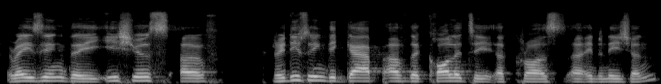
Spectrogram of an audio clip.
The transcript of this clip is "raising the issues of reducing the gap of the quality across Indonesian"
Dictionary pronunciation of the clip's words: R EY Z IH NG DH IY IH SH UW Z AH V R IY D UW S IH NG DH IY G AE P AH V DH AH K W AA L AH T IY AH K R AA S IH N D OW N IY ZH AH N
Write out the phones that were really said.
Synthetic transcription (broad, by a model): R EY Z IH NG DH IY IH SH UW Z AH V R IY D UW S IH NG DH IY G AE P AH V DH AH K W AA L AH T IY AH K R AA S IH N D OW N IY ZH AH N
